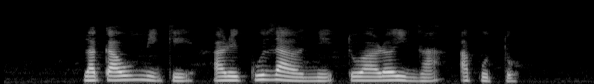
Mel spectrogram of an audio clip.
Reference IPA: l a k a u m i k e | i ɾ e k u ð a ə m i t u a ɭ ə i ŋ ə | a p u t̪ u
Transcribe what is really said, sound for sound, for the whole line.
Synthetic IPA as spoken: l a k a u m i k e | a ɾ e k u ð a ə n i t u a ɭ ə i ŋ a | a p u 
